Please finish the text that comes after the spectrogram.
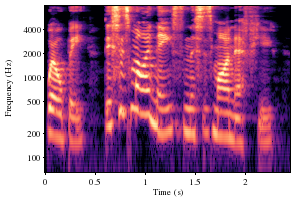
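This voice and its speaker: A woman reading aloud voices an effusive, chatty woman who talks without pause and exclaims often. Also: very animated, creaky, a bit bright. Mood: gushing. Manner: effusive, exclaiming, high-spirited. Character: gushing chatty adult woman, talks nonstop.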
